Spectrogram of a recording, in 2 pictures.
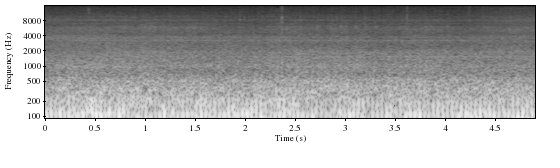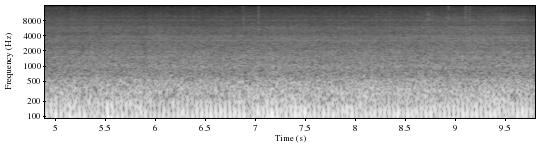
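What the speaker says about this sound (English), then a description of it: "hear that blub blub blub blub blub blub blub on the engine" A Royal Enfield Classic 350 motorcycle engine rumbles continuously and loudly up close, a deep throbbing burble with steady wind and road noise.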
